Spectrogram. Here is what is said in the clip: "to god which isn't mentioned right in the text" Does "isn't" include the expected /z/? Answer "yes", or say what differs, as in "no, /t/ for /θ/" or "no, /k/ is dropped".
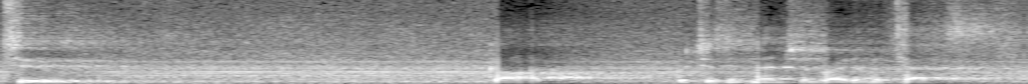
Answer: yes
